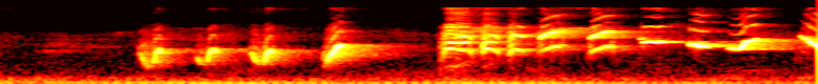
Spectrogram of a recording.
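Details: Greater green leafbird song used to encourage young birds: a few soft rising chirps, then a jumbled burst of high squeaky whistles and warbled notes.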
